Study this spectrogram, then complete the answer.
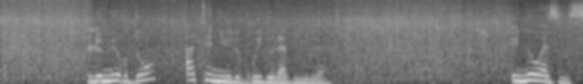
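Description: Water trickles and splashes down a wall outdoors.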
